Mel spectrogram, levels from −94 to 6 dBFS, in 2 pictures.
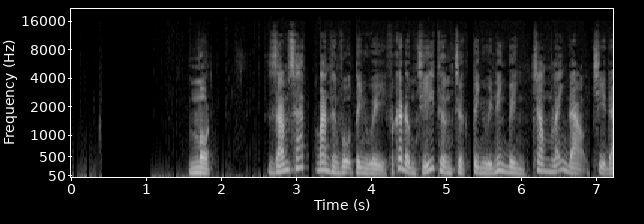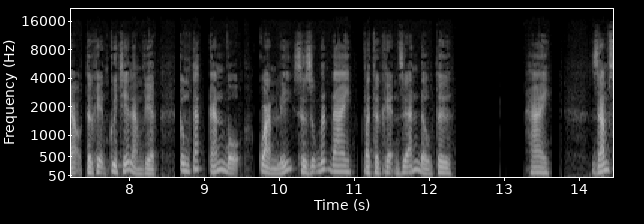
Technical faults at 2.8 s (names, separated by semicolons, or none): low bit depth without dither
